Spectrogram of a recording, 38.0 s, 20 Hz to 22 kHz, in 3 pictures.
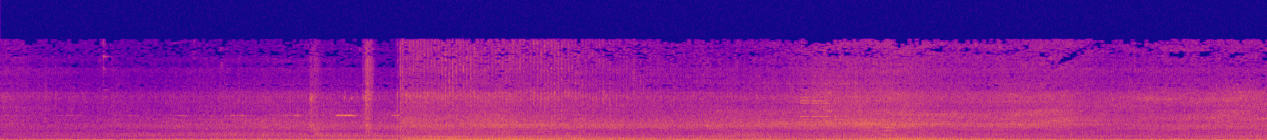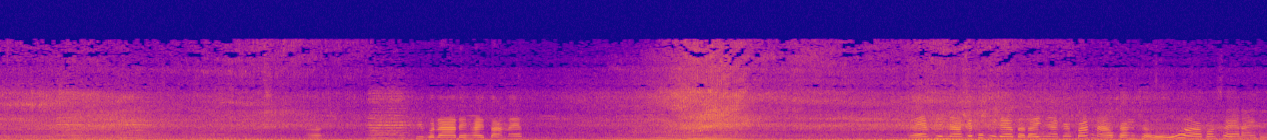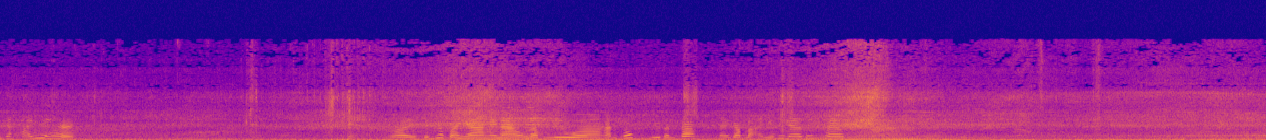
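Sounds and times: vehicle passing by: 0:18.8 - 0:23.8, 0:33.0 - 0:38.0.

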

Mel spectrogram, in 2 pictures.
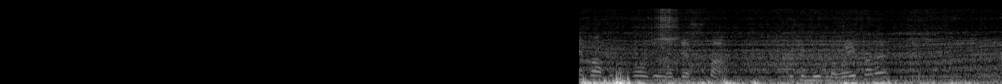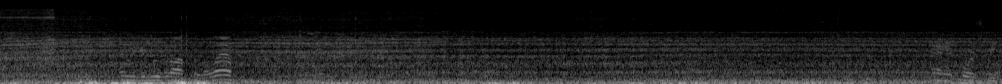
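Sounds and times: drone propellers buzzing: 0:05.8 - 0:20.0
wind on microphone: 0:05.8 - 0:20.0.

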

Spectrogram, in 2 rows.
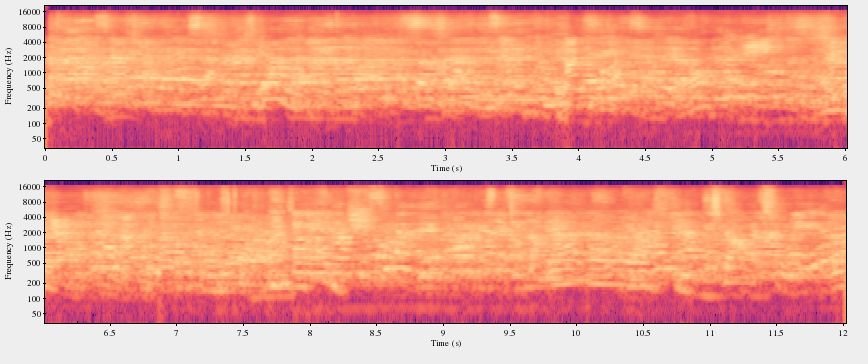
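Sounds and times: overlapping chatter of many people: 0:00.0 - 0:12.0.

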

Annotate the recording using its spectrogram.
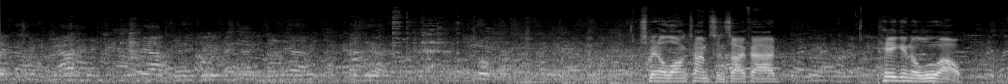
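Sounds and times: murmur of diners talking: 0:00.0 - 0:10.0.

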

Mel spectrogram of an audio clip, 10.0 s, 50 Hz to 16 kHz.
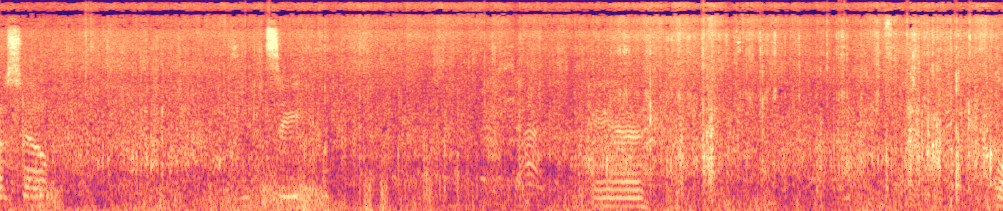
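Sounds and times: skis scraping over snow: 0:00.0 - 0:10.0
faint crowd voices: 0:04.3 - 0:06.9
small clicks and clatters: 0:05.8 - 0:10.0.

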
